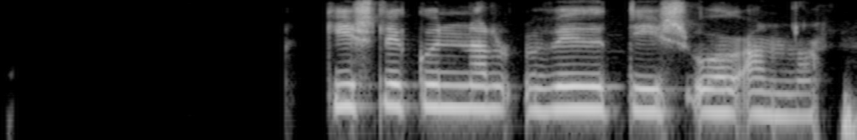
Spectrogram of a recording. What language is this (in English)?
Icelandic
